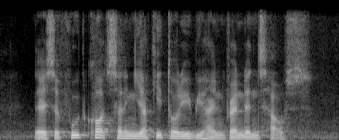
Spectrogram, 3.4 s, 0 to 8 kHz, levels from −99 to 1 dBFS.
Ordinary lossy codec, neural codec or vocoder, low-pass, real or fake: none; none; 7.2 kHz; real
